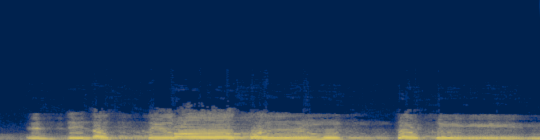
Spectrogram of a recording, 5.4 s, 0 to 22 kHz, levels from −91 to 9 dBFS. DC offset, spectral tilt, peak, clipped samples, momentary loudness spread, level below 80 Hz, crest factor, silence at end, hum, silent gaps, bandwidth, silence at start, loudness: under 0.1%; -9.5 dB/octave; -2 dBFS; under 0.1%; 10 LU; -58 dBFS; 10 dB; 0 s; none; none; 4.8 kHz; 0.25 s; -13 LUFS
